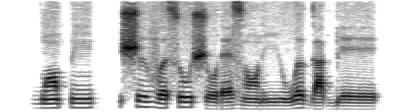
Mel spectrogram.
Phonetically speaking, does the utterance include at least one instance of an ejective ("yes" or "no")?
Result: no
